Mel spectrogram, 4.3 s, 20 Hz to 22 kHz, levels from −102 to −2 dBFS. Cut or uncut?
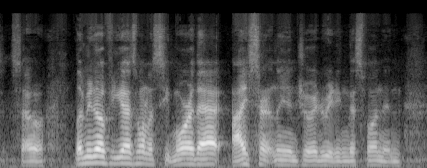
uncut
